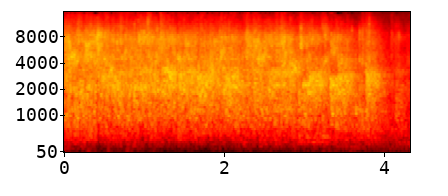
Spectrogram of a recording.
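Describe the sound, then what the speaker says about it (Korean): A church congregation breaks into loud, sustained applause, dense and steady before tapering off at the end, with no voices over it. "박수 한번 주시겠습니다"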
